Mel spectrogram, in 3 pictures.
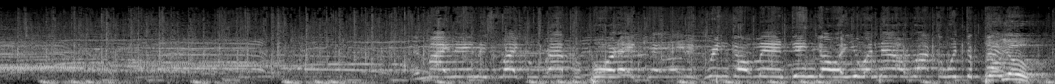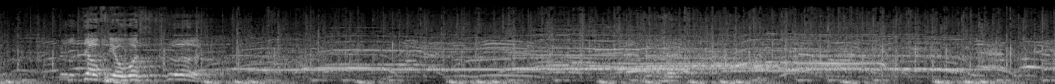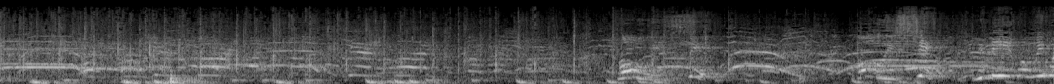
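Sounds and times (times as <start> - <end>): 
live audience cheering: 0.0 - 31.6
speech: 4.4 - 10.5, 11.2 - 12.8.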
